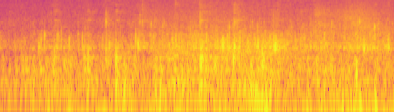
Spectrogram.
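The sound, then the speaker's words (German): Steady, dense bubbling of water boiling in a small lab beaker, with a cube-sized piece of wood bobbing on the rising gas bubbles; a continuous crackling simmer at even loudness, with no voices. “Im Labor des Thünen-Instituts für Holzforschung in Hamburg-Bergedorf wird ein gerade mal würfelgroßes Holzstück durchgekocht. Der Würfel hüpft auf den Gasbläschen in einem kleinen Becherglas.”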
